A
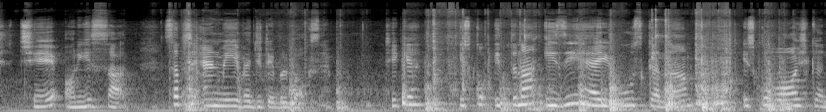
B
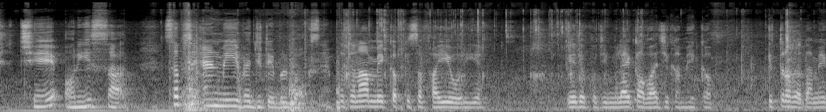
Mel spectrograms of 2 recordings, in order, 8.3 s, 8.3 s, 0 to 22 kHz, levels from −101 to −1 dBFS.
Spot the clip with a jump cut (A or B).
B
